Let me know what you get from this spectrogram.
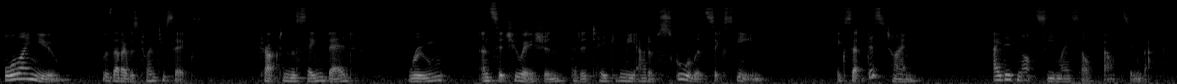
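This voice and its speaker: A woman in her twenties from Hong Kong, reading her own book aloud as an earnest, lively audiobook narrator. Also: moderate pace, slight background noise. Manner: earnest, lively reading with wide pitch swings. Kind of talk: audiobook read-along narration.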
